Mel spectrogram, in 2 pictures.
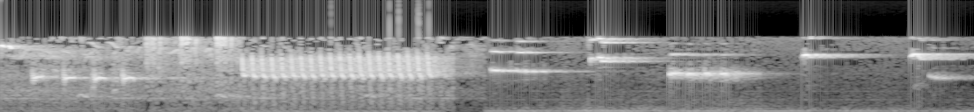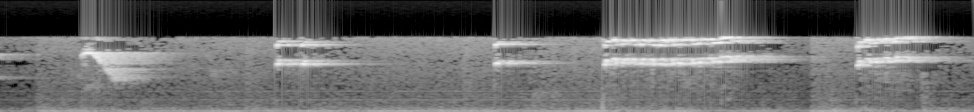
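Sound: bird song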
